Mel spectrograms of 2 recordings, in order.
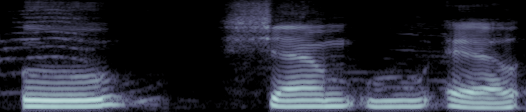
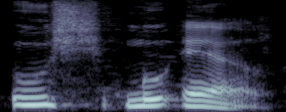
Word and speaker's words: Samuel: So Samuel is how? U, Shem, U, El, and not Ush, Mu, El.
